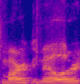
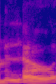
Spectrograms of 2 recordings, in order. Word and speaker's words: Mark Millar: It's Mark Miller, even though it's spelled like Millar, but it's Miller. Okay, because I always think Frank Miller, and then I've been calling him Millar all this time, and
